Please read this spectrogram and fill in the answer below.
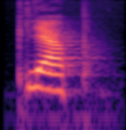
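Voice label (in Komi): "кляп", Komi, female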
